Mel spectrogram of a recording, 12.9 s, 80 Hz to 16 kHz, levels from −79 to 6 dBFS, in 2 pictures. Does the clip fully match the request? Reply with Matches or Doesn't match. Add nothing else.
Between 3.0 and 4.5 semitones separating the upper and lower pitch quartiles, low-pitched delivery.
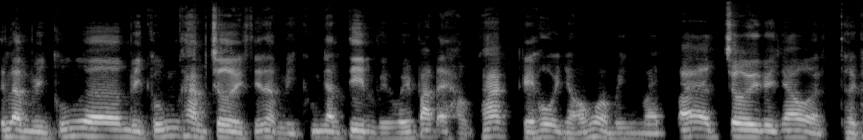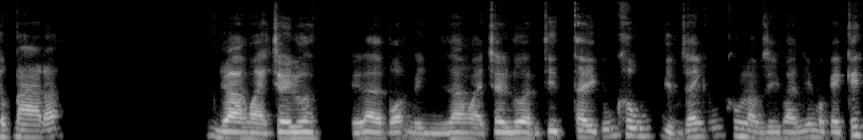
Matches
